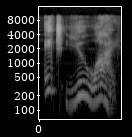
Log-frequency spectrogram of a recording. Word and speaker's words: Huy: I have an American name, but my Vietnamese name is spelled H-U-Y, and it's pronounced Huy. Huy is my real name.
